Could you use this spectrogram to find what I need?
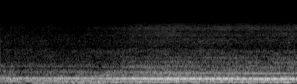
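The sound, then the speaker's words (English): Four security Land Rovers approaching produce a steady low engine drone with a sustained hum, growing slightly louder partway through, with no voices. “Four security vehicles approach from a distance. Well, friend, here they come.”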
